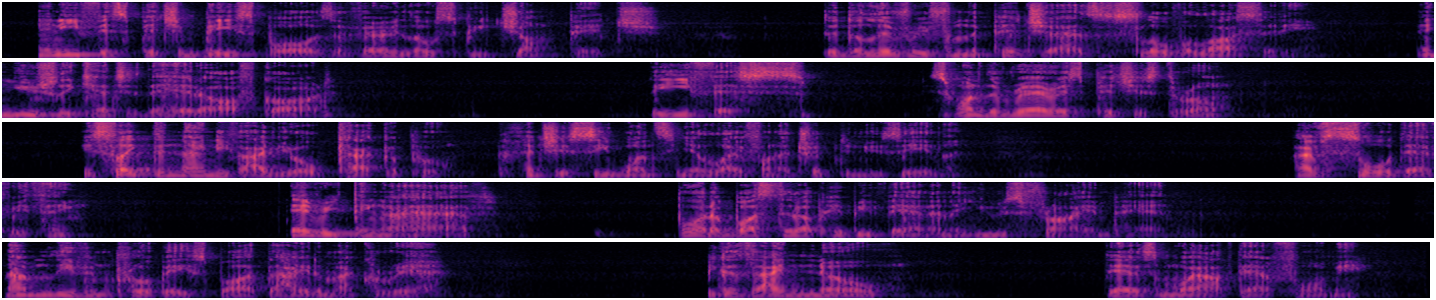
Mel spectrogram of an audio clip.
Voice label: Brooklyn Accent

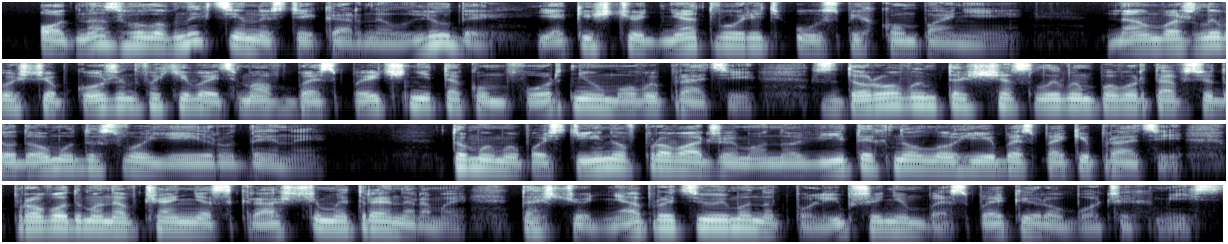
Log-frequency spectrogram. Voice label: Ukrainian voice

